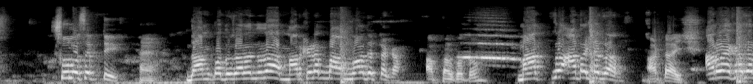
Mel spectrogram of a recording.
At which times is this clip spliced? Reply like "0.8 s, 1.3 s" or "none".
none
